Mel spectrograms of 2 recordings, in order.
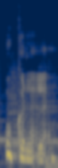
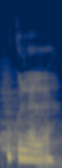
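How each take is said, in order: Both takes have the same delivery.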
